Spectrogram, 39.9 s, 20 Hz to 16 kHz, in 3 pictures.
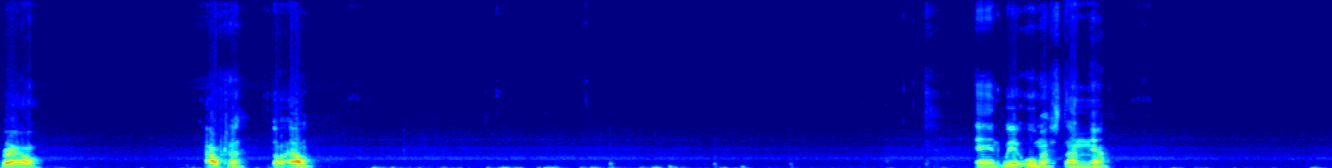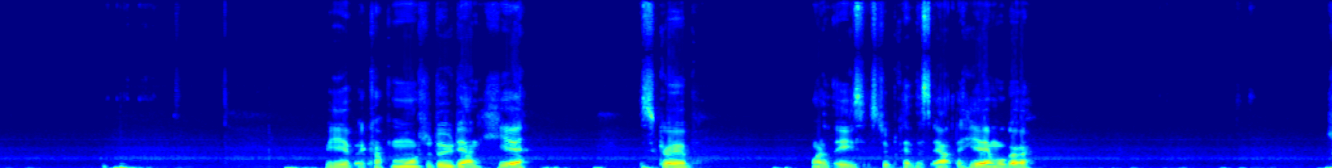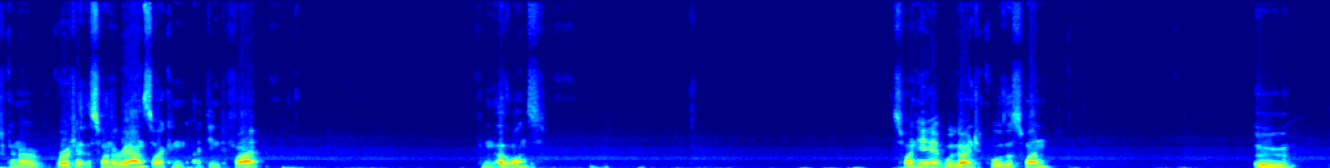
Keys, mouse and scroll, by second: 5.1 right click, 5.6 scroll down 4, 6.3 shift+middle click, 7.4 shift+middle click, 8.1 middle click, 15.2 KP_3, 16.8 scroll down 1, 17.3 shift+middle click, 18.0 right click, 18.5-19.3 scroll up 4, 22.0 shift+d, 23.2 click, 24.8 ctrl+alt+s, 26.0 click, 26.3 r, 28.9 s, 29.8 click, 30.4 ctrl+alt+s, 31.9 click, 32.2 middle click.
